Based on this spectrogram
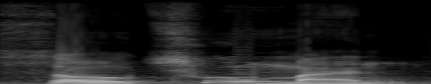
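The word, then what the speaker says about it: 出门: So 出门, it means to go out of the door. So it means to leave home. 门 is second tone, but remember 出 is first tone. So 出门. But in China, if you're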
